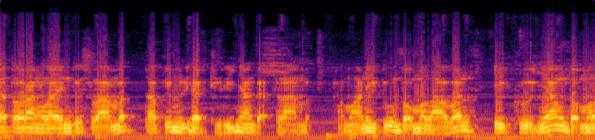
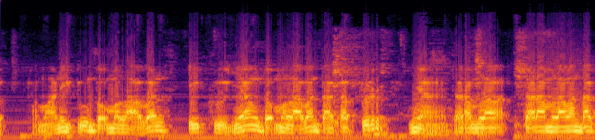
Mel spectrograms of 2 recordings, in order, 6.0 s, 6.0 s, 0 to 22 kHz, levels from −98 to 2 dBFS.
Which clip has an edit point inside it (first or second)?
second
